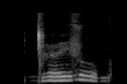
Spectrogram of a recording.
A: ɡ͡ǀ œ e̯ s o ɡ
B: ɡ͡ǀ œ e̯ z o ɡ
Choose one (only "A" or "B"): B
